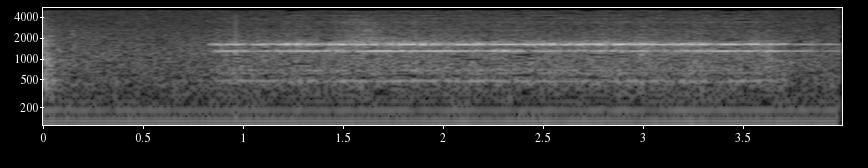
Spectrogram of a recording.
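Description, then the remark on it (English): A house telephone, not a private line, rings with a call from the lobby downstairs, once in a steady, sustained electronic tone lasting about three seconds, heard alone against a low background hum with no voices. “It was the house phone.”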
